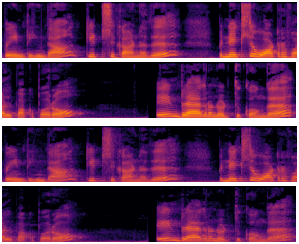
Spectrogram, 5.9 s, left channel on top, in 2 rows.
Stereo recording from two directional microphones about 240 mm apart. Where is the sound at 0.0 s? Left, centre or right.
Left.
